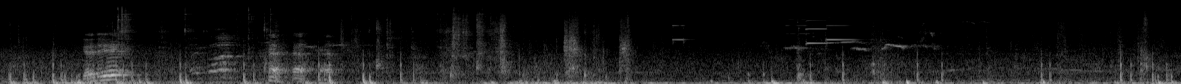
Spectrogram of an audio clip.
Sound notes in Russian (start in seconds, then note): 2.6 смех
